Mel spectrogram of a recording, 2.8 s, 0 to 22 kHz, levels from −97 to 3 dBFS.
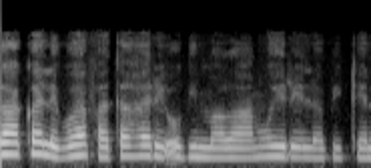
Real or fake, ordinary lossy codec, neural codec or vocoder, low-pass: fake; Opus, 24 kbps; codec, 24 kHz, 0.9 kbps, WavTokenizer, medium speech release version 1; 10.8 kHz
